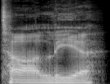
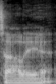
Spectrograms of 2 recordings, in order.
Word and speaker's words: Thalia: But Talia, which is spelt Thalia, but it's actually pronounced Talia, and then Uray.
